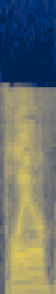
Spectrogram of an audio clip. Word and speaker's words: Pollo: Well, somebody said Pollo Tropical, I think is how you say it. Pollo, right? – Pollo.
